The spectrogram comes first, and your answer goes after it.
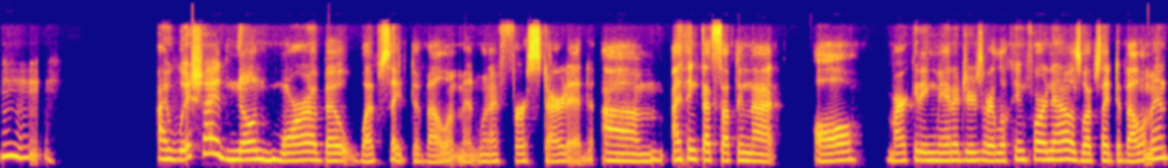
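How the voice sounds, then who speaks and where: On a very clean recording with a silent background, a woman speaks at a medium pitch with a Canadian accent. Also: ordinary pitch variation. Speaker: marketing creative director. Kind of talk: podcast interview. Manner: fast.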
